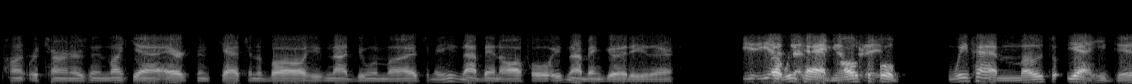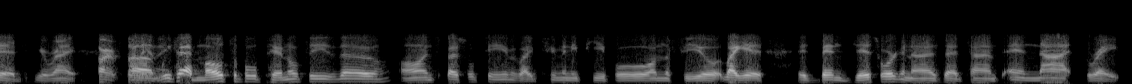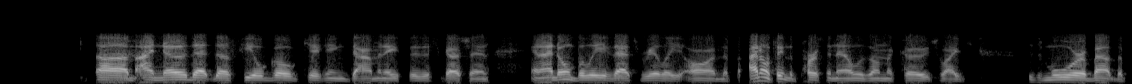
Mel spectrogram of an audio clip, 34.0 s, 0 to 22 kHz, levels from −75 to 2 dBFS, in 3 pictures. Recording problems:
phone-call audio; poor line; nothing above 4 kHz

